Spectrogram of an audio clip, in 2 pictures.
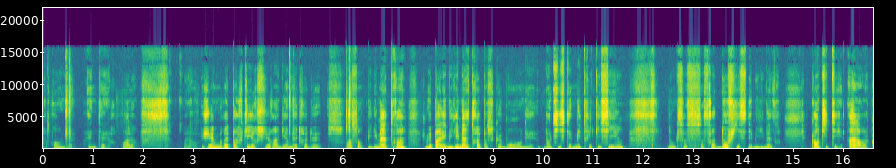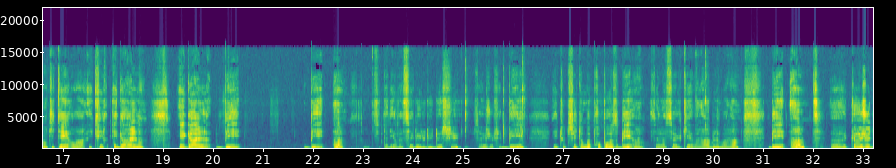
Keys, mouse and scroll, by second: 0.0-0.4 typing, 1.5-2.3 typing, 2.5 click, 3.6-6.5 typing, 17.9 =, 25.6 shift+b, 29.6 click.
